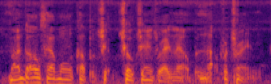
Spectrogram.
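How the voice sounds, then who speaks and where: Noticeable background noise sits under a man whose fairly low voice, with ordinary pitch variation, moves at a moderate pace. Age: 60s. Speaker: dog trainer. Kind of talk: casual vlog talk. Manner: conversational, frequent tag questions.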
